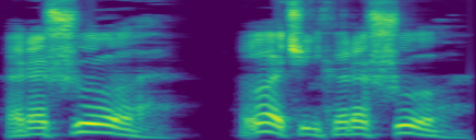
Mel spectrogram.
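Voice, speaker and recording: A composed adult soldier giving orders, read by a male narrator. The tone is dark and slightly husky, steady and measured. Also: mid-range voice, exaggerated voice. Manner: measured, commanding. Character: calm commanding adult male soldier, sergeant.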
